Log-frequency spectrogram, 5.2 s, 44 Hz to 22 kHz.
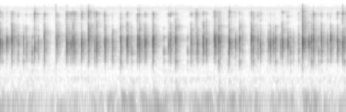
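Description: Both hands type continuously on a white compact mechanical keyboard with PBT doubleshot keycaps, a polycarbonate plate and a foam-filled plastic case, resting on a felt mat, fingertips pressing the keys. Around forty quick, separate keystrokes sound as crisp, bright clacks centered near 2.2 kHz, with almost no low end. Each keystroke cuts off almost instantly.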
